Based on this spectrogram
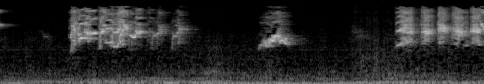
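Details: Lovebirds in an aviary on 27 March 2024: harsh, high, buzzy chattering bursts, one sharp squeaky call between them, then a fast pulsing rattle of shrill notes.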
